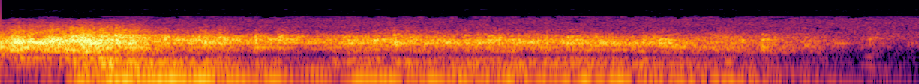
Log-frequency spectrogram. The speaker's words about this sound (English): Well, what do you know? We ran out of gas.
